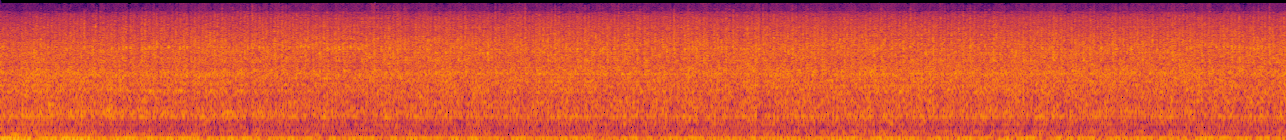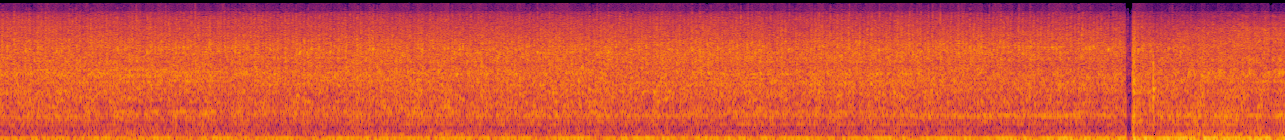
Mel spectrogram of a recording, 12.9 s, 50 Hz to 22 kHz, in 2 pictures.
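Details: LS2 V8 at idle: an even idle with a quick, crisp ticking over a hissy top end. It sounds like a valvetrain-type tick, but the source is unconfirmed.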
